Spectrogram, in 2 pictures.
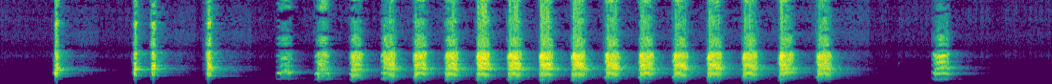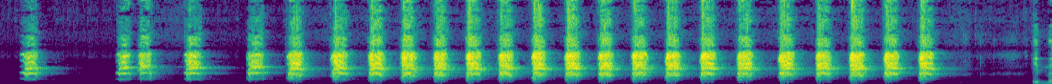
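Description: A turkey calling champion imitates a hen turkey's yelp in loud, close, rapid runs of sharp rhythmic notes, broken into several series with short pauses between.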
